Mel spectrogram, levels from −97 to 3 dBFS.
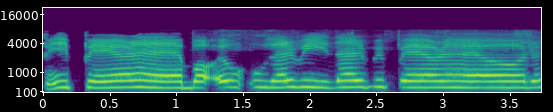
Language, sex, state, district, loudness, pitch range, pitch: Hindi, male, Bihar, Jamui, -11 LUFS, 290-310 Hz, 295 Hz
